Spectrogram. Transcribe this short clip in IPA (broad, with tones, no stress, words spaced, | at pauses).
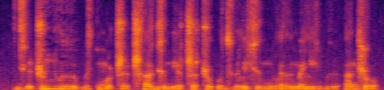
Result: dʱḭ˨ʈ͡ʂʉ˦ʎu˦˨rṵ˨ ɓʉ˦tmo̰˦ ʈ͡ʂɛ̰˨ʈ͡ʂʰɐ˦ɡʲo˨ mʲɛ˦ʈ͡ʂɐ˦ ʈ͡ʂu˦ʔu˨ dʱʉ˦lḭ˨xʲu˨ mṵ˨lɐ˦r mɛ̰˦lʲji˨ɓʉ˨ | ɐ˦nʐo̰˨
